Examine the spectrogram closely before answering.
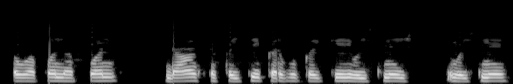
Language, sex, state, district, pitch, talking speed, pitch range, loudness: Chhattisgarhi, male, Chhattisgarh, Kabirdham, 155 Hz, 105 wpm, 150-165 Hz, -14 LUFS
